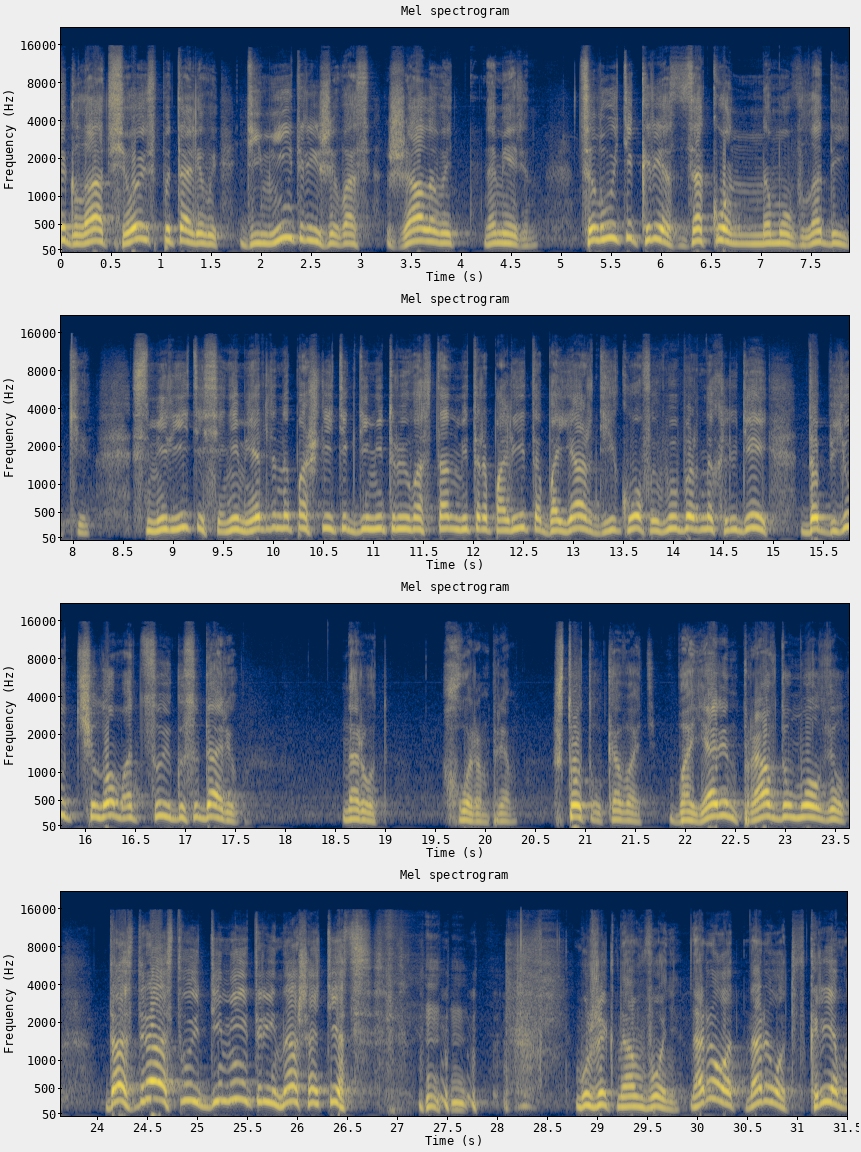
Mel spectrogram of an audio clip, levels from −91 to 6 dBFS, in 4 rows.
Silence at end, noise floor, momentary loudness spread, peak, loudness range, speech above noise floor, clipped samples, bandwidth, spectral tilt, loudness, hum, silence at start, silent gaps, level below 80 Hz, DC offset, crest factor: 0 s; -51 dBFS; 13 LU; 0 dBFS; 5 LU; 39 dB; under 0.1%; 15 kHz; -6 dB/octave; -13 LUFS; none; 0 s; none; -56 dBFS; under 0.1%; 12 dB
